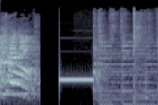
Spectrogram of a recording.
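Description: Voices cut off, and after a brief silence a single steady beep, an edited-in sound effect lasting about half a second, sounds. Background music with a bass line starts straight after it.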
